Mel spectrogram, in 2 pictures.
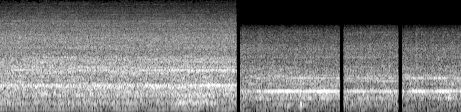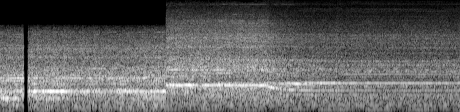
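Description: A low-noise hair dryer blows air on hair with a steady rushing hum and a faint whine.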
